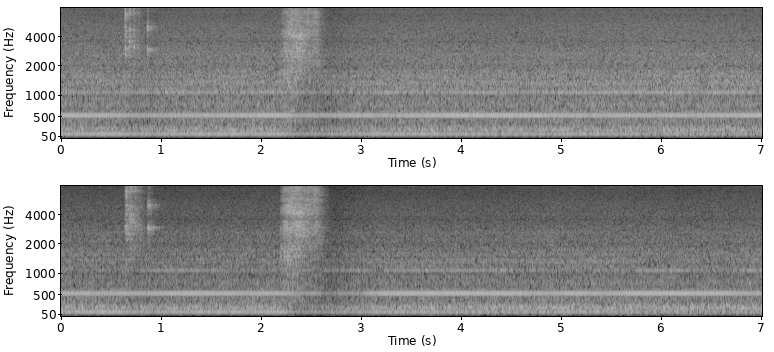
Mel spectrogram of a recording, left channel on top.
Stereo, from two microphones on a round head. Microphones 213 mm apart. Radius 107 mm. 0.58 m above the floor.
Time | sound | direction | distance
0.6 | crushing | 60° left (ahead or behind) | 1.2 m
2.2 | tearing paper | 5° left (ahead or behind) | 1.2 m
